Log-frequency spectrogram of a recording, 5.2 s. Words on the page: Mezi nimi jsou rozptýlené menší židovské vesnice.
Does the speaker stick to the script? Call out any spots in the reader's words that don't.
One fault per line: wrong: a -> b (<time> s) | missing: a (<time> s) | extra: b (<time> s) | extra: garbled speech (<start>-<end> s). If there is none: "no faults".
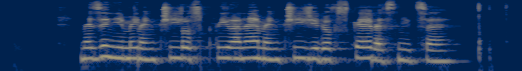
wrong: jsou -> menší (1.4 s)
